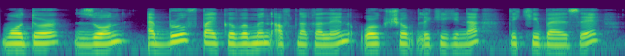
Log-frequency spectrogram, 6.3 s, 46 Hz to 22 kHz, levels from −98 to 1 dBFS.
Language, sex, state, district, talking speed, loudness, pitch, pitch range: Nagamese, female, Nagaland, Dimapur, 125 wpm, -17 LUFS, 185 Hz, 175-200 Hz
